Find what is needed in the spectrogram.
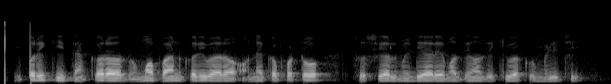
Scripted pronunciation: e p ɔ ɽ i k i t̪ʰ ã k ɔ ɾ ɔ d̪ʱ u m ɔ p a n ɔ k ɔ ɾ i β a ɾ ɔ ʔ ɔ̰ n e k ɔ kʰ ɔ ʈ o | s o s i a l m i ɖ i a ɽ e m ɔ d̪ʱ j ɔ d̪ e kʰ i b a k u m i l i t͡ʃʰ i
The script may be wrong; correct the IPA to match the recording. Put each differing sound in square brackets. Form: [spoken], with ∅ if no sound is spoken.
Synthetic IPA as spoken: e p ɔ [ɾ] i k i [t̪] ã k ɔ ɾ ɔ d̪ʱ u m ɔ p a n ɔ k ɔ ɾ i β a ɾ ɔ ʔ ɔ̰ n e k ɔ [pʰ] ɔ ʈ o | s o s i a l m i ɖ i a [ɾ] e m ɔ d̪ʱ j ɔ d̪ e kʰ i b a k u m i [ɭ] i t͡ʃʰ i

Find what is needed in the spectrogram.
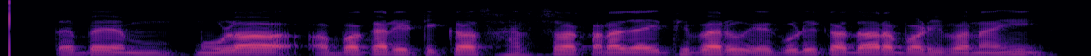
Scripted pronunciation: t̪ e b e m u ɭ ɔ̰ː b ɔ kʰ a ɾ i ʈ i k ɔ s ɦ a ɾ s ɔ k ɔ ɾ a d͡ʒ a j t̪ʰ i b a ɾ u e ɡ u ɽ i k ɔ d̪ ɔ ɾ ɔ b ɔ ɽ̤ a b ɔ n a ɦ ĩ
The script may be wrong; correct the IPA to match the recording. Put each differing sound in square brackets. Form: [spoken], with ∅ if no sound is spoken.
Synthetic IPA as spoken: t̪ e b e m u ɭ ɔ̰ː b ɔ [k] a ɾ i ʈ i k ɔ s ɦ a ɾ s ɔ k ɔ ɾ a d͡ʒ a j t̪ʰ i b a ɾ u e ɡ u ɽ i k ɔ d̪ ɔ ɾ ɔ b ɔ ɽ̤ [i] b ɔ n a ɦ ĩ

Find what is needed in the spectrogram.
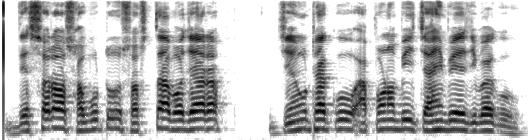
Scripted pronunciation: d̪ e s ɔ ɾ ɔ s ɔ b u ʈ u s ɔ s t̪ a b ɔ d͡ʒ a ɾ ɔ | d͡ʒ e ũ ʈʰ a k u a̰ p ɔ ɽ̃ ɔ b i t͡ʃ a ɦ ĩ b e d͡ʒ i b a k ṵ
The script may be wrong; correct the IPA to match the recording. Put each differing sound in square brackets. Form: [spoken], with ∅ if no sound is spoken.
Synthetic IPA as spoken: d̪ e s ɔ ɾ ɔ s ɔ b u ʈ u s ɔ s t̪ a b ɔ d͡ʒ a ɾ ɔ | d͡ʒ e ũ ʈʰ a k u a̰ p ɔ ɽ̃ ɔ b i t͡ʃ a ɦ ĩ b e d͡ʒ i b a k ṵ

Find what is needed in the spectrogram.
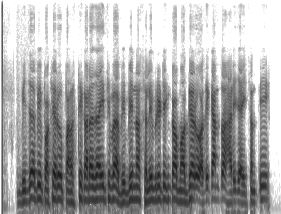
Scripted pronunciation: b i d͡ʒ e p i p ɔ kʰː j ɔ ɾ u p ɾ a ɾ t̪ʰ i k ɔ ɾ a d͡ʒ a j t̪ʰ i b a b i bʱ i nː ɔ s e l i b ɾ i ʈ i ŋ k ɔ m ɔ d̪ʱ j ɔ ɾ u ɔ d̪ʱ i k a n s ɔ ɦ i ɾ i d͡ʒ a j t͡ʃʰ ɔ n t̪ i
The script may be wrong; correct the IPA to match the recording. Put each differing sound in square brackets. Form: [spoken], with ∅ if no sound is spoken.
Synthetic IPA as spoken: b i d͡ʒ e p i p ɔ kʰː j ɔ ɾ u p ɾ a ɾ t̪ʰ i k ɔ ɾ a d͡ʒ a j t̪ʰ i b a b i bʱ i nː ɔ s e l i b ɾ i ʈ i ŋ k ɔ m ɔ d̪ʱ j ɔ ɾ u ɔ d̪ʱ i k a n s ɔ ɦ [a] ɾ i d͡ʒ a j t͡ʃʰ ɔ n t̪ i

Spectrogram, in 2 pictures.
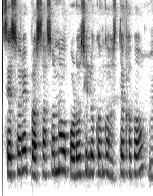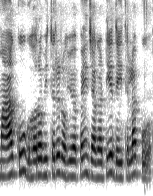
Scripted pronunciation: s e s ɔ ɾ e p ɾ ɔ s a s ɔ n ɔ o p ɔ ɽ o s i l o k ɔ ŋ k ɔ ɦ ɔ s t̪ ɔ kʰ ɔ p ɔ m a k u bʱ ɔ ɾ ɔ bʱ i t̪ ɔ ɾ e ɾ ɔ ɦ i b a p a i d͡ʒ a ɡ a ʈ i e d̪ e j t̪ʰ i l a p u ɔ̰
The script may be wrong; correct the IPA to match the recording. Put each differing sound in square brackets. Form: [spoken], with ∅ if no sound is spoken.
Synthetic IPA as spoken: s e s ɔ ɾ e p ɾ ɔ s a s ɔ n ɔ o p ɔ ɽ o s i l o k ɔ ŋ k ɔ ɦ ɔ s t̪ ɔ kʰ ɔ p ɔ m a k u [ɡʱ] ɔ ɾ ɔ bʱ i t̪ ɔ ɾ e ɾ ɔ ɦ i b a p a [ĩ] d͡ʒ a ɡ a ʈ i e d̪ e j t̪ʰ i l a p u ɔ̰

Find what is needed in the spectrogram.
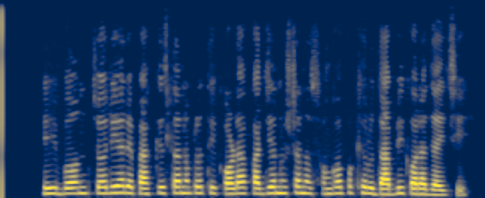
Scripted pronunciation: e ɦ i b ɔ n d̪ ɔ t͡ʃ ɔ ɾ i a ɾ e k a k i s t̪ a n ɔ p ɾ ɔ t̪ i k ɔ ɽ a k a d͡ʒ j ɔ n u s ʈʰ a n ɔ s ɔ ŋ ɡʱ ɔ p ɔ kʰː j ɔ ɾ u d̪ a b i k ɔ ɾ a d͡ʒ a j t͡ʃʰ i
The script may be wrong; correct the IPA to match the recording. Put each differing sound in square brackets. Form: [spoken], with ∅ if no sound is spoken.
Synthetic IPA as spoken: e ɦ i b ɔ n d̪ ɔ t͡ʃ ɔ ɾ i a ɾ e [p] a k i s t̪ a n ɔ p ɾ ɔ t̪ i k ɔ ɽ a k a d͡ʒ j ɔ n u s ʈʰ a n ɔ s ɔ ŋ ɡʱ ɔ p ɔ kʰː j ɔ ɾ u d̪ a b i k ɔ ɾ a d͡ʒ a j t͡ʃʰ i

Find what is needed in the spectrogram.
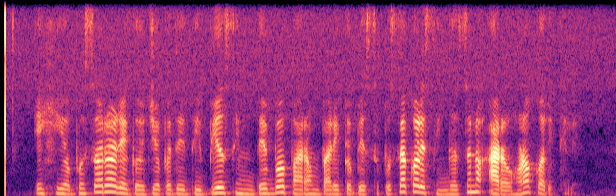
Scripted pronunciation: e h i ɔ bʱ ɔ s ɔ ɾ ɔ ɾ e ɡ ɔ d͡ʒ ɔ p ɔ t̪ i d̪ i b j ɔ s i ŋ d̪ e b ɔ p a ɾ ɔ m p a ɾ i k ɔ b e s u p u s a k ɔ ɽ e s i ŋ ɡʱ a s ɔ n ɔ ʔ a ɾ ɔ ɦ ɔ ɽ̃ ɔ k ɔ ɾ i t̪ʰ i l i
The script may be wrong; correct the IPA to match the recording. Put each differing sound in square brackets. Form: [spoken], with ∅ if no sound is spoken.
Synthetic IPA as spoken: e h i ɔ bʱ ɔ s ɔ ɾ ɔ ɾ e ɡ ɔ d͡ʒ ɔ p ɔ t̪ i d̪ i b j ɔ s i ŋ d̪ e b ɔ p a ɾ ɔ m p a ɾ i k ɔ b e s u p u s a k ɔ [ɾ] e s i ŋ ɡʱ a s ɔ n ɔ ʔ a ɾ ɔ ɦ ɔ ɽ̃ ɔ k ɔ ɾ i t̪ʰ i l [e]

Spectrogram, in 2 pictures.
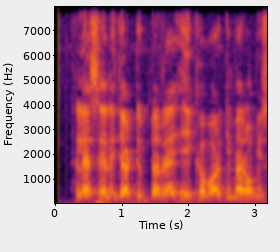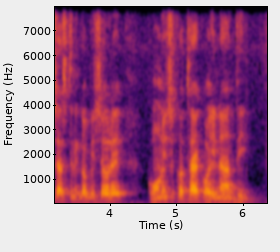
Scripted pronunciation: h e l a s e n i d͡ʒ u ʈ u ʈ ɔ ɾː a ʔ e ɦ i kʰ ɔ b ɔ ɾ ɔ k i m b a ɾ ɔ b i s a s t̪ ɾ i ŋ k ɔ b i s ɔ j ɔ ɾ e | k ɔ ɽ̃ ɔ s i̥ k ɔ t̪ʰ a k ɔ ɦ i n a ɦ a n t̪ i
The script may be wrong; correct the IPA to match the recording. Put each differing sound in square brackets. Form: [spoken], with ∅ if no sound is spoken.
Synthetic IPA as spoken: h e l [e] s e n i d͡ʒ [ɔ] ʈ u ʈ ɔ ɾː [e] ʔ e ɦ i kʰ ɔ b ɔ ɾ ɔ k i m b a ɾ ɔ b i s a s t̪ ɾ i ŋ k ɔ b i s ɔ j ɔ ɾ e | k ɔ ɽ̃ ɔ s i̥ k ɔ t̪ʰ a k ɔ ɦ i n a ɦ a n t̪ i

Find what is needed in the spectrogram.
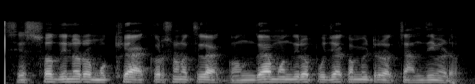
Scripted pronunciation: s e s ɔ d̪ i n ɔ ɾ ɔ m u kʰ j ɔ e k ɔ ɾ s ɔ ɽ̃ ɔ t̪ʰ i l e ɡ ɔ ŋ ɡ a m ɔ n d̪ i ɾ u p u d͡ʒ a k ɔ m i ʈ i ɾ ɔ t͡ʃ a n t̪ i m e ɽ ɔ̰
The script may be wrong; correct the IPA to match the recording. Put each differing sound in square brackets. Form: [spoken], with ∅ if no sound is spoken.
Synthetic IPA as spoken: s e s ɔ d̪ i n ɔ ɾ ɔ m u kʰ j ɔ [a] k ɔ ɾ s ɔ ɽ̃ ɔ t̪ʰ i l [a] ɡ ɔ ŋ ɡ a m ɔ n d̪ i ɾ [ɔ] p u d͡ʒ a k ɔ m i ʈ i ɾ ɔ t͡ʃ a n [d̪] i m e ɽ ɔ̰

